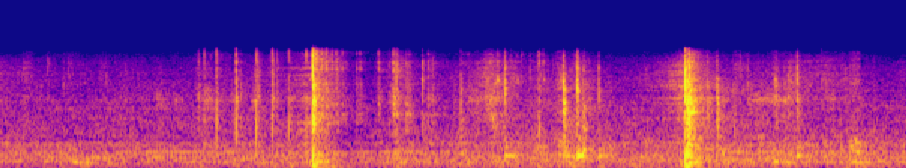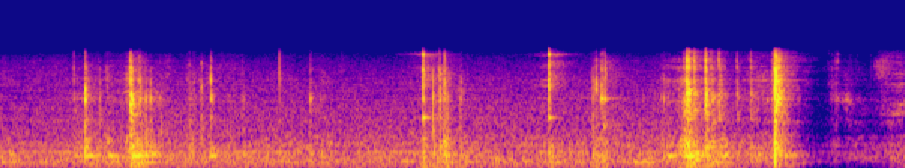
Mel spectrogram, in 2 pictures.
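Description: Hobby knife cutting a plastic model part off its sprue: a string of small, sharp, irregular clicks as the blade cuts through the plastic gates and the sprue is handled, with a quick cluster of clicks near the end.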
